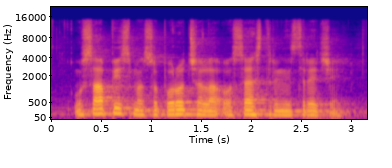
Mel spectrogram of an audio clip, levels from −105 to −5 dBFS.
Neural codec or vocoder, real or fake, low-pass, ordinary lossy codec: none; real; 14.4 kHz; none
